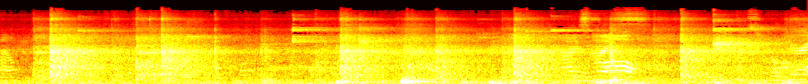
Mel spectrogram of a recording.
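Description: A squash rally: the ball is struck by rackets and smacks off the court walls in sharp, echoing hits about once a second. A brief voice cuts in near the end.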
